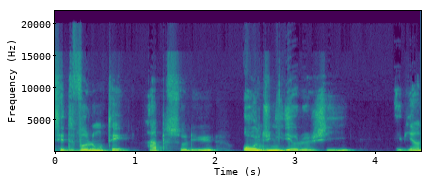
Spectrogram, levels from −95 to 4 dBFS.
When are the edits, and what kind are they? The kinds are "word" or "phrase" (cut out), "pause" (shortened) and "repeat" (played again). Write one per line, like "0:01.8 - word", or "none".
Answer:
0:02.6 - word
